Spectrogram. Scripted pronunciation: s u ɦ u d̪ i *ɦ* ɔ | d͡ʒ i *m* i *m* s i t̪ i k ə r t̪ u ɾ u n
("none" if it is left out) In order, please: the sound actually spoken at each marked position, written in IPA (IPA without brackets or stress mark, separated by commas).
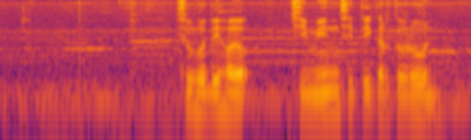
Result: ɦ, m, n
